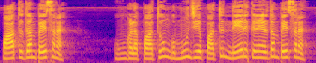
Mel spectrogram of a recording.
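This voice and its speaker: A woman's voice: very high-pitched, quick pace. A woman voicing a young pregnant daughter-in-law, defiant when insulted and caring toward family. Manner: fiery when wronged, tender with family.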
